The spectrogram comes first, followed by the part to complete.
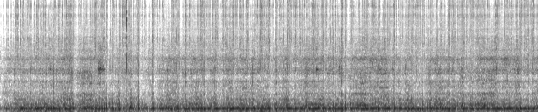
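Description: Steady loud rumble of a mountain bike being ridden on wet, muddy trail, heard from a camera mounted on the bike or rider: tyre and trail noise mixed with wind on the microphone, with scattered small clicks and clatters.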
